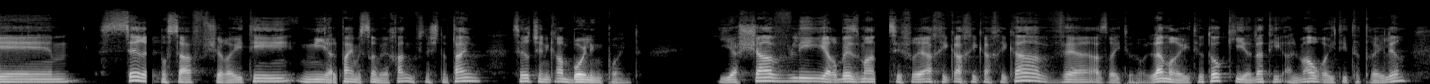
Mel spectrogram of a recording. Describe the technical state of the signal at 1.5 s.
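At 1.5 s the speech drops out briefly from 1.46 to 1.53 s. This is AAC frame loss with muting. Several consecutive frames went missing, and the decoder replaced their spectrum with silence. About 70 ms of sound is gone, which fits a run of roughly seven lost frames. The overlapping windows ease the level down and back up, so the gap has soft edges. The light coloring around it is likely from low-delay AAC coding.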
